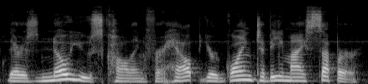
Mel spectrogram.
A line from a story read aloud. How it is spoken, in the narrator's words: The dragon was roaring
